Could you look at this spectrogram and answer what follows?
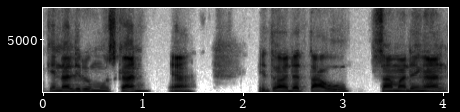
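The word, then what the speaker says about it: τ: Pengembangan dari Rang-Sparman disimpulkan dengan itu kayak huruf apa itu, huruf T, bacanya tau, ya.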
